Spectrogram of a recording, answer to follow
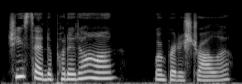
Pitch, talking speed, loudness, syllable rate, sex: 245 Hz, 200 wpm, -18 LUFS, 6.3 syllables/s, female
